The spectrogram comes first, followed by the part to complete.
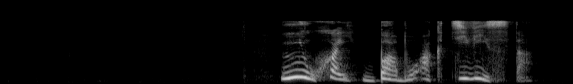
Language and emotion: Russian, angry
